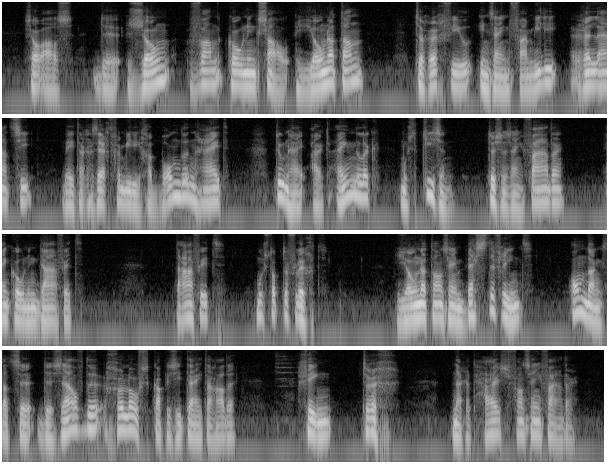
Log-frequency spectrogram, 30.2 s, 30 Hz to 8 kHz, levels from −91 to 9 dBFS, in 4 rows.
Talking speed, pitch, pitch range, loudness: 95 wpm, 110 Hz, 95-125 Hz, -20 LUFS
